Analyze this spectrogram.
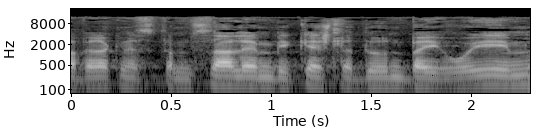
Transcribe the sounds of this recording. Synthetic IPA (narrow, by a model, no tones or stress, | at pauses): aveʁakneset̪amsalembikeʃlad̪unbaiʁuim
